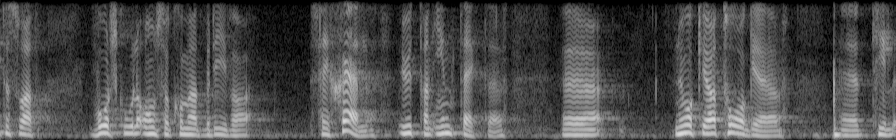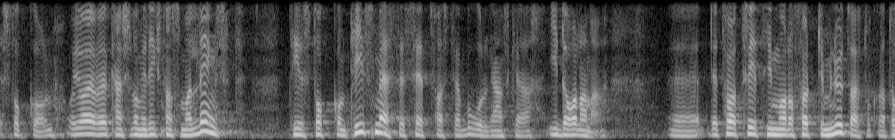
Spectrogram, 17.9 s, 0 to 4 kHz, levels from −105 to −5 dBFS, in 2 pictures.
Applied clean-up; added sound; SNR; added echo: none; none; none; none.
